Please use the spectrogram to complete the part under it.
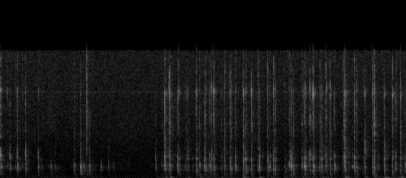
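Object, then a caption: Plastic mechanical keyboard. Fingertips type fast on a black plastic Royal Kludge mechanical keyboard with backlit keys. Sparse, crisp key clicks with a soft low thock at first turn into a dense, rapid patter of bright, short clacks after about a second and a half.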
